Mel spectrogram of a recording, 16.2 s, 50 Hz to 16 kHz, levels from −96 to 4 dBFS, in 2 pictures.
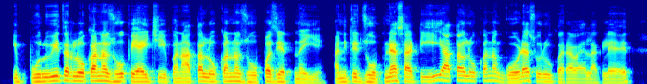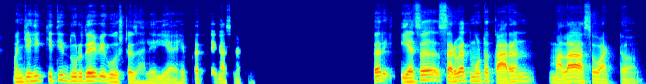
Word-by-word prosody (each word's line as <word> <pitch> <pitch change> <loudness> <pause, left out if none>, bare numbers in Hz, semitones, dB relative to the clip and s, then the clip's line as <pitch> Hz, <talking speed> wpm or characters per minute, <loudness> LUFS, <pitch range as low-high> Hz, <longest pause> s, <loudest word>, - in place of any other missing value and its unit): की 125 - -4 0.2
पूर्वी 135 +5 +3
तर 170 -2 +5
लोकांना 155 0 +5
झोप 135 +1 0
यायची. 125 0 +2
पण 120 0 -3
आता 120 +4 +3
लोकांना 135 +1 0
झोपच 120 +1 -1
येत 120 -1 -1
नाहीये 100 -4 -6 0.2
आणि 120 +2 -3
ते 140 - +1
झोपण्यासाठीही 135 +5 +1
आता 165 +1 +2
लोकांना 155 +1 -4
गोळ्या 115 +7 +3
सुरू 130 -4 -4
कराव्या 110 -1 -4
लागल्या 105 0 -7
आहेत. - - -5 0.4
म्हणजे 120 +4 -2
ही 150 +3 -1
किती 150 +5 -4
दुर्दैवी 145 +2 +3
गोष्ट 120 -3 -4
झालेली 100 -3 -7
आहे 95 0 -10
प्रत्येकासाठी. - - -10 1.5
तर - - +4 0.2
याचं 125 +9 +3
सर्वात 160 -1 +3
मोठं 140 +1 -3
कारण 130 +6 +2 0.3
मला 110 +5 +2
असं 120 -1 -3
वाटतं, 95 -3 -6
125 Hz, 140 wpm, -23 LUFS, 115-145 Hz, 1.5 s, तर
